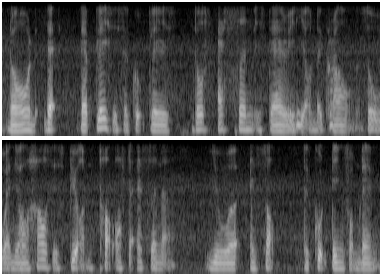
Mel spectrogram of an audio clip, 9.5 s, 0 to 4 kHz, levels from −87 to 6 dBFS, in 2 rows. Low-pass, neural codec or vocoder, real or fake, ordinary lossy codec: 3.6 kHz; none; real; none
